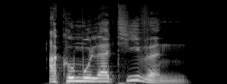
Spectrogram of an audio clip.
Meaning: inflection of akkumulativ: 1. strong genitive masculine/neuter singular 2. weak/mixed genitive/dative all-gender singular 3. strong/weak/mixed accusative masculine singular 4. strong dative plural
- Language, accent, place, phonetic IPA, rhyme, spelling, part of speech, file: German, Germany, Berlin, [akumulaˈtiːvn̩], -iːvn̩, akkumulativen, adjective, De-akkumulativen.ogg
